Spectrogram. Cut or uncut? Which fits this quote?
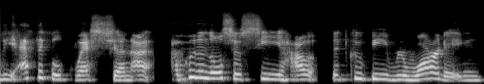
cut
